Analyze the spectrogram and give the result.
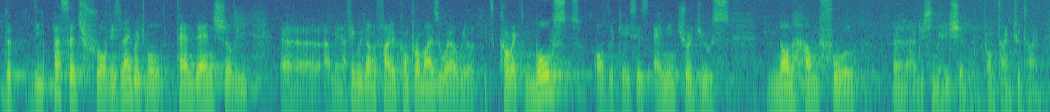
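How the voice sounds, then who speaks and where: A man's voice: mid-range voice, moderate pace, warm tone. A man answering audience questions after a conference keynote, hesitant, with many fillers and restarts. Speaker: keynote speaker. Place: large conference hall. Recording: reverberant hall, faint noise.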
